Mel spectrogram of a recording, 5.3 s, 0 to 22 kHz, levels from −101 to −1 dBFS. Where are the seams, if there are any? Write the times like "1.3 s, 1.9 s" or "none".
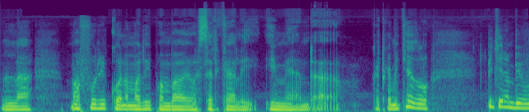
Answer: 3.7 s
